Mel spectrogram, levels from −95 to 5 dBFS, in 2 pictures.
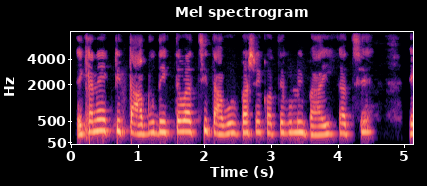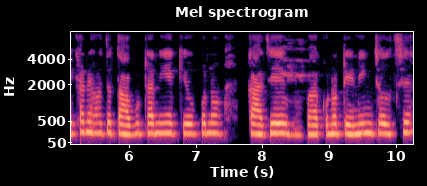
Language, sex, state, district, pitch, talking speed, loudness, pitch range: Bengali, female, West Bengal, Jhargram, 225 Hz, 120 wpm, -15 LUFS, 215-240 Hz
